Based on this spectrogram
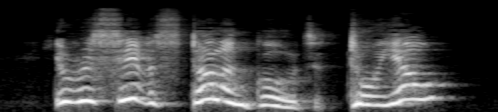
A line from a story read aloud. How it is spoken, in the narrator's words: cried Uriah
